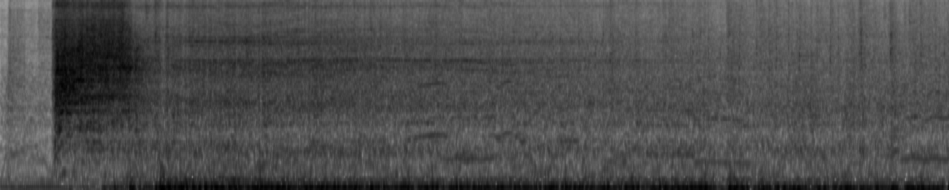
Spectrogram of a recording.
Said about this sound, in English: once the engine comes to an idle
